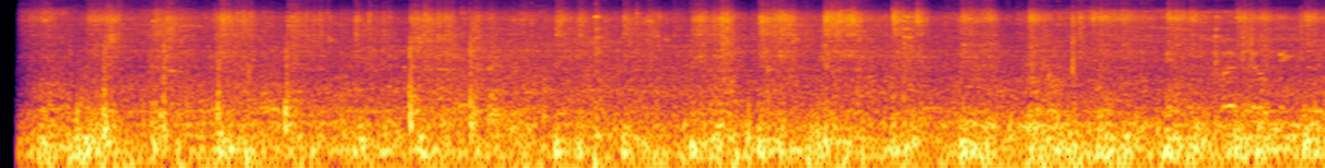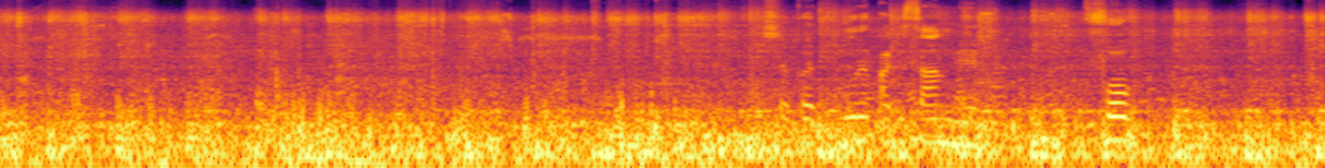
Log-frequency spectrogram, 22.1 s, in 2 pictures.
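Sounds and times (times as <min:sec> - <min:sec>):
train wheels rumbling on rail: 0:00.2 - 0:22.0
wheels clicking over rail joints: 0:00.2 - 0:22.0.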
